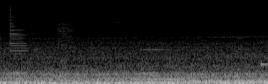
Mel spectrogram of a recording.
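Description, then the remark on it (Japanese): A steady, loud low rumble of road and engine noise from inside a car moving in the passing lane of a highway with a computer on board, constant throughout with faint higher whines drifting in and out. “やっと追い越し車線だよいけるかあんまりね飛ばしたくないんだ今日パソコン積んでるから”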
